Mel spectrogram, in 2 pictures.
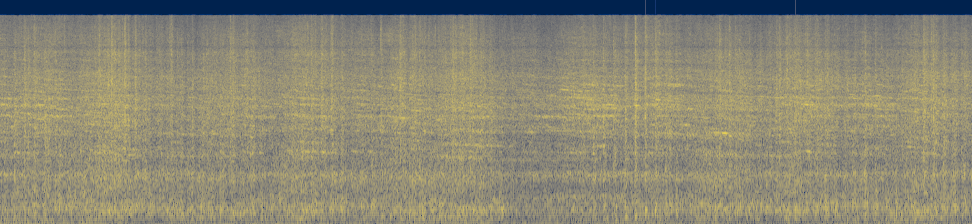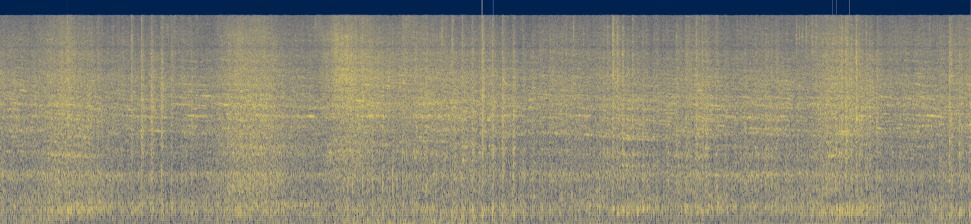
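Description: Freight cars of a CSX manifest train rolling past close by: a steady loud rumble of steel wheels on the rails, with the clickety-clack of the wheels passing over rail joints.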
